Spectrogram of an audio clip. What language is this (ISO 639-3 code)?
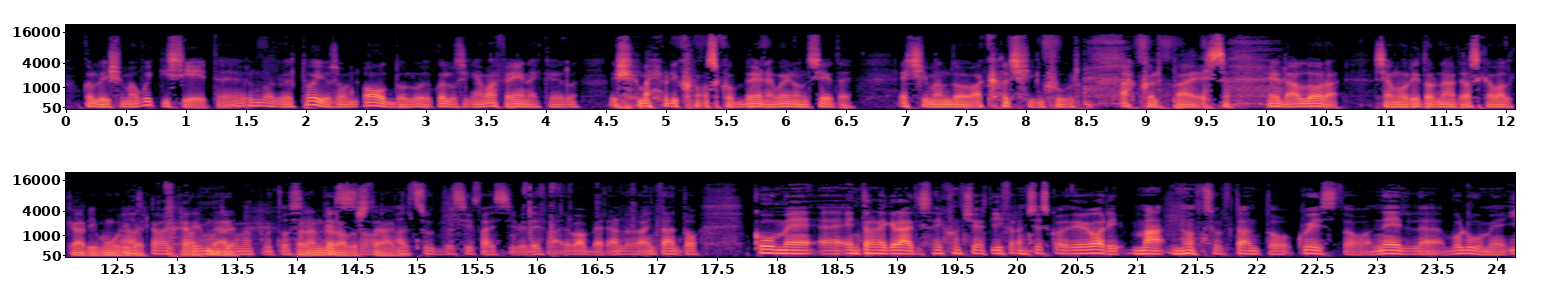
ita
